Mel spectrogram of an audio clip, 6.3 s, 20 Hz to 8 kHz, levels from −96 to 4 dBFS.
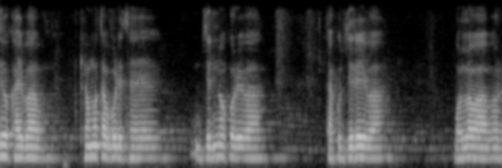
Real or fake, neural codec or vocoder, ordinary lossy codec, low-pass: real; none; Opus, 32 kbps; 7.2 kHz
